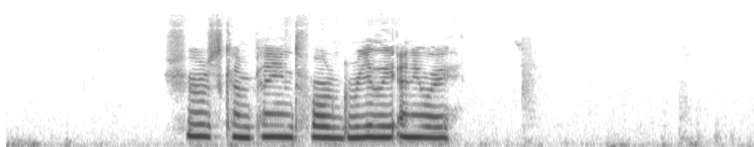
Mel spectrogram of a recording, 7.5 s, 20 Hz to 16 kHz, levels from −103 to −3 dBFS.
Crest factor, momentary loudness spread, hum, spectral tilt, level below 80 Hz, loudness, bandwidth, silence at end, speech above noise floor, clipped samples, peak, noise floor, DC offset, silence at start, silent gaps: 16 dB; 6 LU; none; -5.5 dB/octave; -76 dBFS; -36 LUFS; 7.2 kHz; 3.05 s; 50 dB; under 0.1%; -24 dBFS; -85 dBFS; under 0.1%; 1.75 s; none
